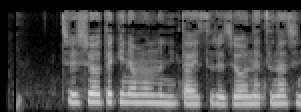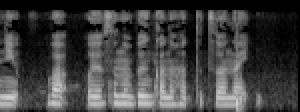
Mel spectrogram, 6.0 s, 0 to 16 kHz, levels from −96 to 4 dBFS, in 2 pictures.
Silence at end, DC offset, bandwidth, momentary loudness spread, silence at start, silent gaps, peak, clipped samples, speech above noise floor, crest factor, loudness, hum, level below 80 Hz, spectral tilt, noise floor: 0.4 s; under 0.1%; 11.5 kHz; 7 LU; 0.15 s; none; -6 dBFS; under 0.1%; 22 dB; 18 dB; -24 LUFS; none; -60 dBFS; -4.5 dB/octave; -45 dBFS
